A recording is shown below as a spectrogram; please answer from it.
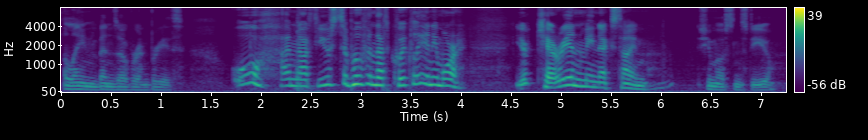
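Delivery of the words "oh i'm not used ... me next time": high, loud exhausted wail; worn-out complaining. Acted. Maid bent over catching breath, loud high complaining. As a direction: wail the complaint, drawing out the end. Elaine huffing, complaining after the rush.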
